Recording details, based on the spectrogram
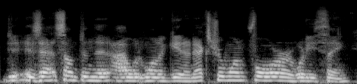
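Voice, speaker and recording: A man making a deadpan prank phone call, rambling naively and slow to catch on. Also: fairly high pitch, dry recording. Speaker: prank caller on a comedy podcast.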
